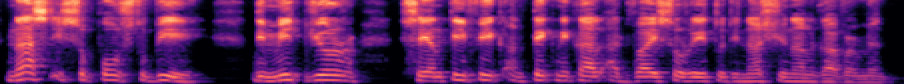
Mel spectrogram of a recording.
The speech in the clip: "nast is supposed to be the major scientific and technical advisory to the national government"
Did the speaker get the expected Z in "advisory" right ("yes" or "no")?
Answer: no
